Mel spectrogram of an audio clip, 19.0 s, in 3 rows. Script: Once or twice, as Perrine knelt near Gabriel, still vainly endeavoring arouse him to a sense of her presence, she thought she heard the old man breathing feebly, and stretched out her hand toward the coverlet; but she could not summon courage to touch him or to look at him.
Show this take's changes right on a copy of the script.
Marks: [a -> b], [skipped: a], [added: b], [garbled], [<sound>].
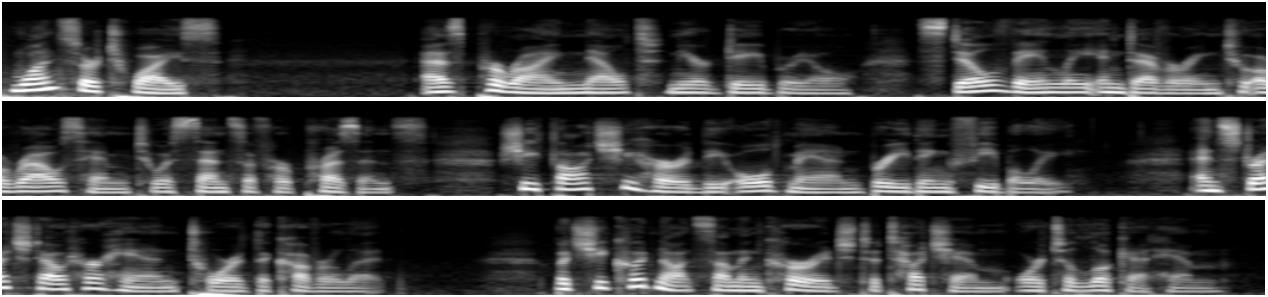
Once or twice, as Perrine knelt near Gabriel, still vainly endeavoring [added: to] arouse him to a sense of her presence, she thought she heard the old man breathing feebly, and stretched out her hand toward the coverlet; but she could not summon courage to touch him or to look at him.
